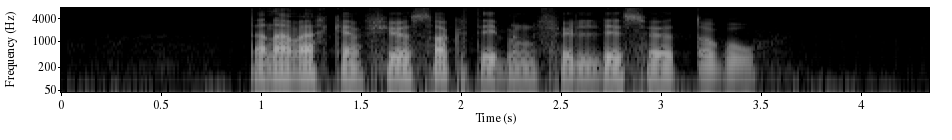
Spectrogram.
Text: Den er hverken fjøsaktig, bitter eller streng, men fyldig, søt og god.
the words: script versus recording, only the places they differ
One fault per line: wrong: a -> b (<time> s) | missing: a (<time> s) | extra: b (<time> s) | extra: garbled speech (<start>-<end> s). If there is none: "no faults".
missing: bitter eller streng (2.2 s)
